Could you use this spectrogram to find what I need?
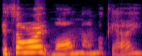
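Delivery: fake English accent. Retelling answering their mom's question on the phone, the speaker uses a fake English accent. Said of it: "pretend I'm a foreign exchange student from England".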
